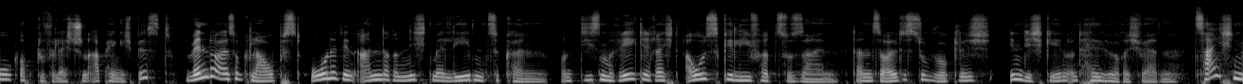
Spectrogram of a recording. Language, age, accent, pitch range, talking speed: German, 50-69, German, 160-225 Hz, 170 wpm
